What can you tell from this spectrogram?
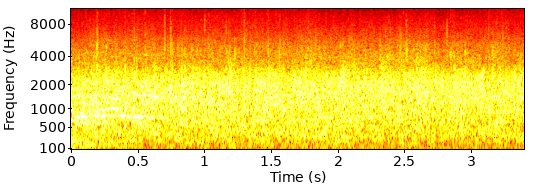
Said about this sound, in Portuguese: E olha quanta gente, vamos aplaudir. Olha quanta gente que está chegando. Vamos aplaudir mais. Olha aí, gente. Está chegando mais, está chegando mais. Vem, vem, vem. Ô glória, vamos aplaudir, igreja, vamos comemorar. Vamos comemorar, venha.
